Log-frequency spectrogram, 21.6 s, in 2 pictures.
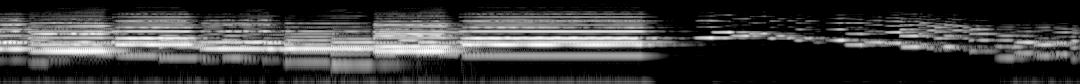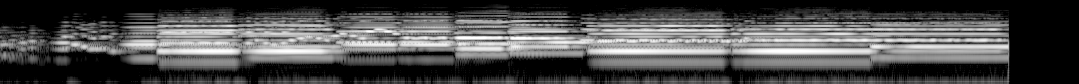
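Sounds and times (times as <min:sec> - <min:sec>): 
synth scales: 0:00.0 - 0:06.7, 0:11.6 - 0:20.8.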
